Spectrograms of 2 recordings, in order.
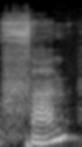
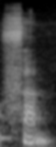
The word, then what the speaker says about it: femme: Alors ici, attention, hein, le mot femme, et il a un E qui se prononce A. Il faut le connaître, ça c'est un mot un peu exceptionnel. Hein. Donc F-E-2-M-E, c'est le mot femme.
